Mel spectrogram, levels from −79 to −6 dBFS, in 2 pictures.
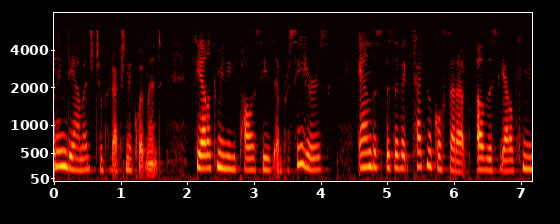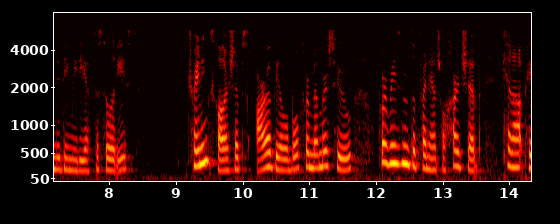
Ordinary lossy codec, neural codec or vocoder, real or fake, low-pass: MP3, 24 kbps; none; real; 7.2 kHz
